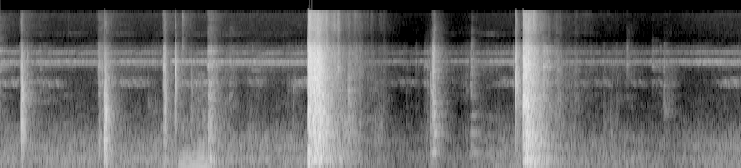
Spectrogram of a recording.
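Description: Hand hoes striking and scraping dry soil in several sharp, irregular knocks, the loudest about two and a half and four seconds in, over a steady high trill of crickets.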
